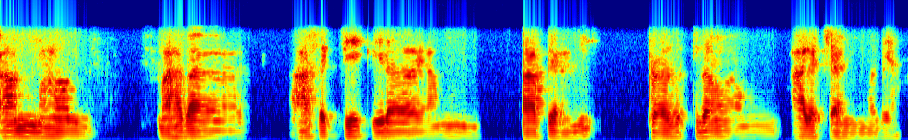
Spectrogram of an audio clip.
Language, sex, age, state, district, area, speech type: Sanskrit, male, 18-30, Telangana, Karimnagar, urban, conversation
